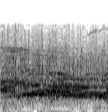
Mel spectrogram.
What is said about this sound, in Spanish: Aplaudan a nuestros compañeros.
